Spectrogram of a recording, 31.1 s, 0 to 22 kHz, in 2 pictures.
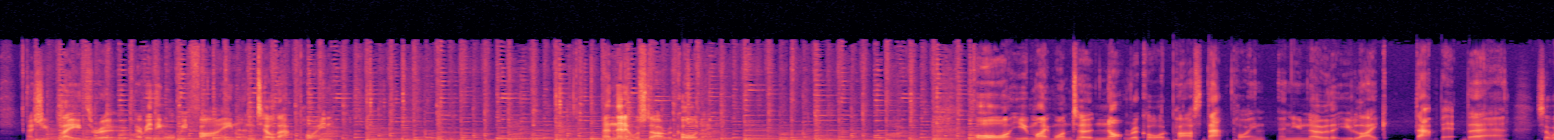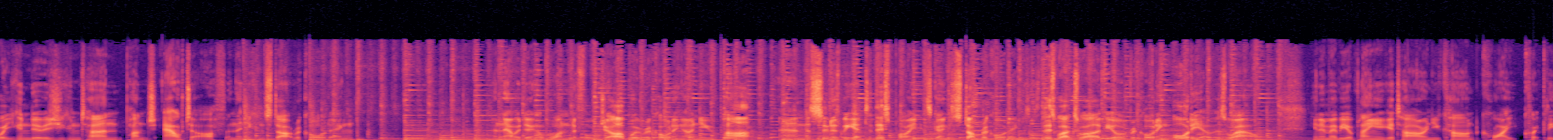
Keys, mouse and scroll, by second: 0.4 space, 9.4 super+z, 9.7 space, 10.2 space, 10.4 super+z, 28.7 super+z.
